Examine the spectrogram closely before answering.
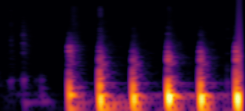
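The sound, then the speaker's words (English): Six quick, sharp knocks of knuckles on a wooden desk, knocking on wood for luck, evenly spaced, with no talking. “I'm knocking on wood right now.”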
